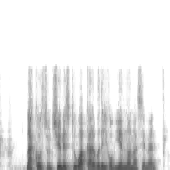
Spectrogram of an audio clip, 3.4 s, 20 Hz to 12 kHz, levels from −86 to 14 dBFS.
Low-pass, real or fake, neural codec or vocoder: 7.2 kHz; fake; codec, 16 kHz, 0.5 kbps, X-Codec, HuBERT features, trained on LibriSpeech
